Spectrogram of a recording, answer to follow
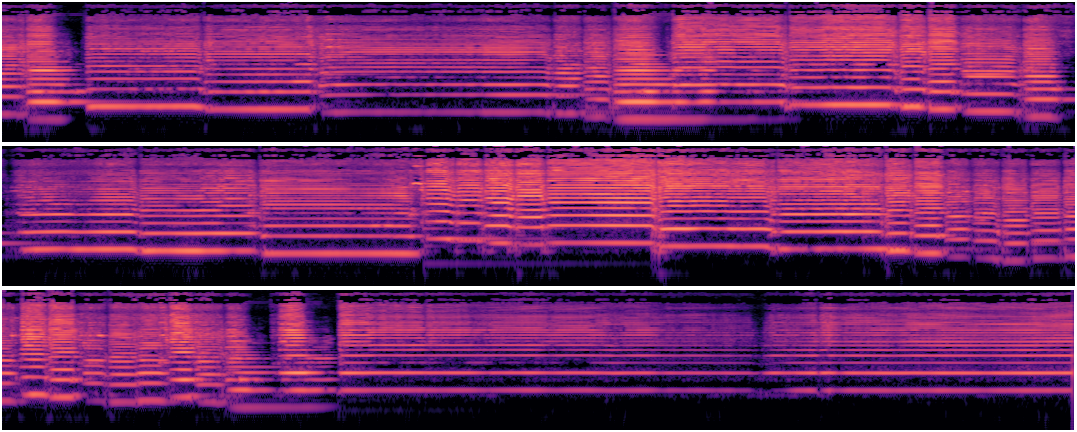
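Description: Solo cello, bowed, playing a moving line of separate notes, then settling on one long held note near the end.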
